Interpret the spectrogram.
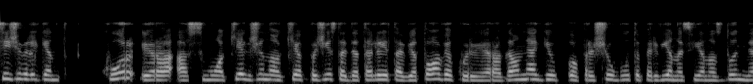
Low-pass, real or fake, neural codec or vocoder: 7.2 kHz; real; none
